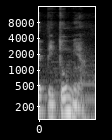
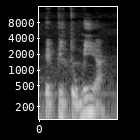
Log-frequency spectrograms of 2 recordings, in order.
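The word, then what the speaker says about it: ἐπιθυμία: 1939 del griego epitoma mucha gente dice epit humia pero la tilde el acento en el griego está en la i epitoma poner el corazón sobre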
